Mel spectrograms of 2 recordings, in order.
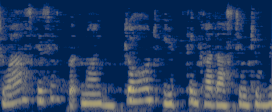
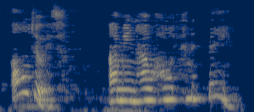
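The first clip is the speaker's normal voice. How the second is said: higher-pitched retold bravado; airily volunteer, pitched up; breezy confidence; 6 semitones higher than usual. Woman volunteering for the DIY job herself, breezy confidence.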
